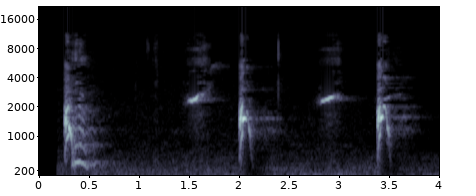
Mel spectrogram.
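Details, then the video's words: A grey francolin calls loudly, giving harsh grating notes about every one and a half seconds that alternate with shorter, higher whistled notes, over a faint low background rumble. "Grey Francolin voice | Dakhni Teetar ki awaz Teetar awaz"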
